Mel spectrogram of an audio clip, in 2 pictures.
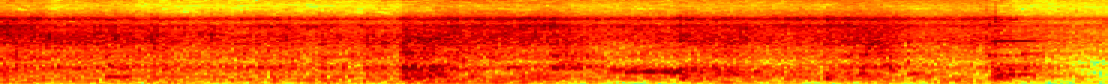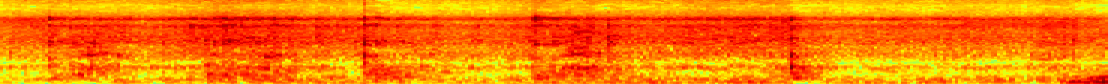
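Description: Soybean chunks frying in hot oil in a pan, a loud continuous hissing sizzle with bursts of crackle and occasional stirring scrapes, close up and without speech.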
